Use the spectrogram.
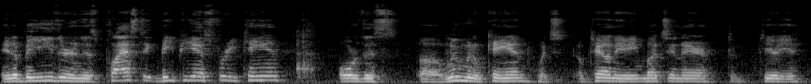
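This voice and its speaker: A man's voice: on the high side, moderate pace, a little mellow, slight background noise. A man, hosting a casual knife video and rambling to his viewers with lots of fillers and restarts. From Missouri, USA. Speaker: knife channel host.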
